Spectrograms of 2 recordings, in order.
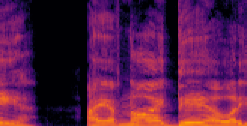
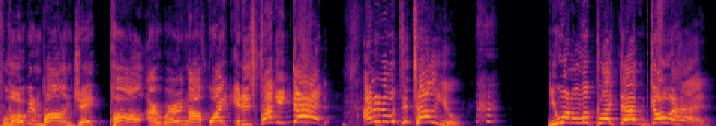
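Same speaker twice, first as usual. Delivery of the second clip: heated rant; 11 semitones higher than usual. Real, not acted. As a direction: blast the commenters, voice way up. Ranting against commenters.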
